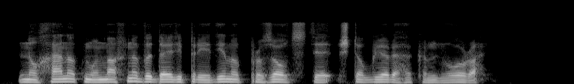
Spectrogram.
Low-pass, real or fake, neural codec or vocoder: 7.2 kHz; fake; codec, 16 kHz, 0.5 kbps, FunCodec, trained on LibriTTS, 25 frames a second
